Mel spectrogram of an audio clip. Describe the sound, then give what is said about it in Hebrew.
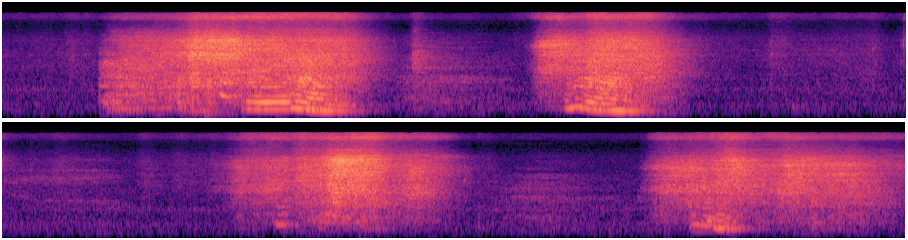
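Someone blows their nose four times, each a loud, rushing honk with a brief low rasp at the start, separated by short pauses. The later two blows are a bit softer. No one speaks. “טוב, מקנח, סליחה.”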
